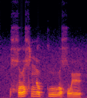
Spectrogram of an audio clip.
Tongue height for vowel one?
high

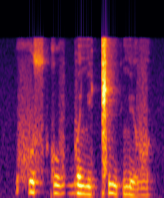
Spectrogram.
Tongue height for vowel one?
high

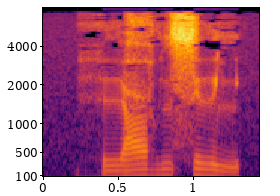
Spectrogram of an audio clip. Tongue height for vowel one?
high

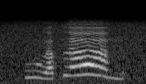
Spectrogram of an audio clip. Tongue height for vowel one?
high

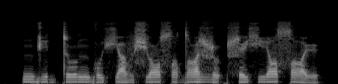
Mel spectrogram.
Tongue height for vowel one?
high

